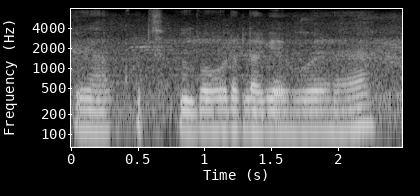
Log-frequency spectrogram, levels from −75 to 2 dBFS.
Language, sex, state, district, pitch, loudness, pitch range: Hindi, male, Uttar Pradesh, Saharanpur, 115 Hz, -17 LUFS, 110-115 Hz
